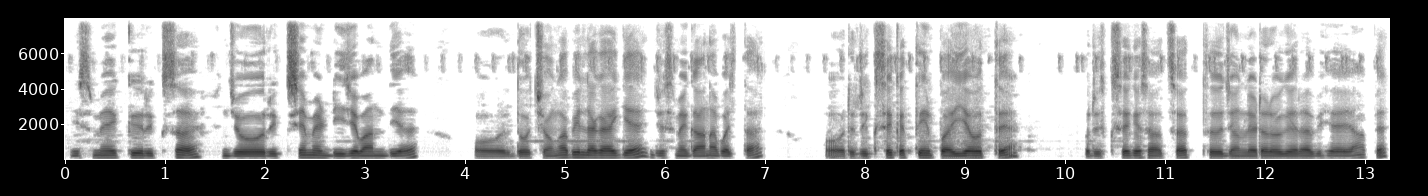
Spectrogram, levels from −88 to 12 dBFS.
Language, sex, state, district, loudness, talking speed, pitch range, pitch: Hindi, male, Bihar, Jahanabad, -17 LUFS, 180 wpm, 110-125 Hz, 115 Hz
